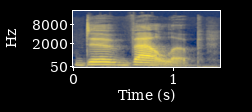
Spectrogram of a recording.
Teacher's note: So the other 2 vowels, the first and the third one, are just schwas. Develop. So no definition in the first and the third syllable, just on the second one.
